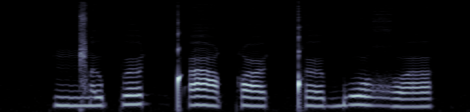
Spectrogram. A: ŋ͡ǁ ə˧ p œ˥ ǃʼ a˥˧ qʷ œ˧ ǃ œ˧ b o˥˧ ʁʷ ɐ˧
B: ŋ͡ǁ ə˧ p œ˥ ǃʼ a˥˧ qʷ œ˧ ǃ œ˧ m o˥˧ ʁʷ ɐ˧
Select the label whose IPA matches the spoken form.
A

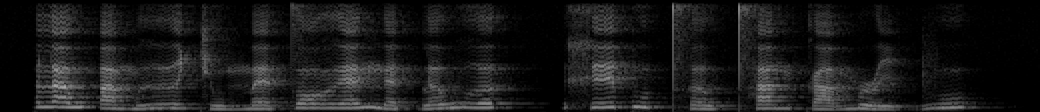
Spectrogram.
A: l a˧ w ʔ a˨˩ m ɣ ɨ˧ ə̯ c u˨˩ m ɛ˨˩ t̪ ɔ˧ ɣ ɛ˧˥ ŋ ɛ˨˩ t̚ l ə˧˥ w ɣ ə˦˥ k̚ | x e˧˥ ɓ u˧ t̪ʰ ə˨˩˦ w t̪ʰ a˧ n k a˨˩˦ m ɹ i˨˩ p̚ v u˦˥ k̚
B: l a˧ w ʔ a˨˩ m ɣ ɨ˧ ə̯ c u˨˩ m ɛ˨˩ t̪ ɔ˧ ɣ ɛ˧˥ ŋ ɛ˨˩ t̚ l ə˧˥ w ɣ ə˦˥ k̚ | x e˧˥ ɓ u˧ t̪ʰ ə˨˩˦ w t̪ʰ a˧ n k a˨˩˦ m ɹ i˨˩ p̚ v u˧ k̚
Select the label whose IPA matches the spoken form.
A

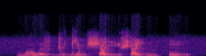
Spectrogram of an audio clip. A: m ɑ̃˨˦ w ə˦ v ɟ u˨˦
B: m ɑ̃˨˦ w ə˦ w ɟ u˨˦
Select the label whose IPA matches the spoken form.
A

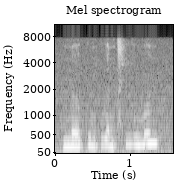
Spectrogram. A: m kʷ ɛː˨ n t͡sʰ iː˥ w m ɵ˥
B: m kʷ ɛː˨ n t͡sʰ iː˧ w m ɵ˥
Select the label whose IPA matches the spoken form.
B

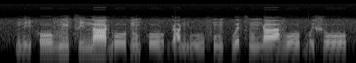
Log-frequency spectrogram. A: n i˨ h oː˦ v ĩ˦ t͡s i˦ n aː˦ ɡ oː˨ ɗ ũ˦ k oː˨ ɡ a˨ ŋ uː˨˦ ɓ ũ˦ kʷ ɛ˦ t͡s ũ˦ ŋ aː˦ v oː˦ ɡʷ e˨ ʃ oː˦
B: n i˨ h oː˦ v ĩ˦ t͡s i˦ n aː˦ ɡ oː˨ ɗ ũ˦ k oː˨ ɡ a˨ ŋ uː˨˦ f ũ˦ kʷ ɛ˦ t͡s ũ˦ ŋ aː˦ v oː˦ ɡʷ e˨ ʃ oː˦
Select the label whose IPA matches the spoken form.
B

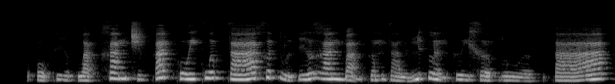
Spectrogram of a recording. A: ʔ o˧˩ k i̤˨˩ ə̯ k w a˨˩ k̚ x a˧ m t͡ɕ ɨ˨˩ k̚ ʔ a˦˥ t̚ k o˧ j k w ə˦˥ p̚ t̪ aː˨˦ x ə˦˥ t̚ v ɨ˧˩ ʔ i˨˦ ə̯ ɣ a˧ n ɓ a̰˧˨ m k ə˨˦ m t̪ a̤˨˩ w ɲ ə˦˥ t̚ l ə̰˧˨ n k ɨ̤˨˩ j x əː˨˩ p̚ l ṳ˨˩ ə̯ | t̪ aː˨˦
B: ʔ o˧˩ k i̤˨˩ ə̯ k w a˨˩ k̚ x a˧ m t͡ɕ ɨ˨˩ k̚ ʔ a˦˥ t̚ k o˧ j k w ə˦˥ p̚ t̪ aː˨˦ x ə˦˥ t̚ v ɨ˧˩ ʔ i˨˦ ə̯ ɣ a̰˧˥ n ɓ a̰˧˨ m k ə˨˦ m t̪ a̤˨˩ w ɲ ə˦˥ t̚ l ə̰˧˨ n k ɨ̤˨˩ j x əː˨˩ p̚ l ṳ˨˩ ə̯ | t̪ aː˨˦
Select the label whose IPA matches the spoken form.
A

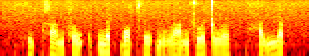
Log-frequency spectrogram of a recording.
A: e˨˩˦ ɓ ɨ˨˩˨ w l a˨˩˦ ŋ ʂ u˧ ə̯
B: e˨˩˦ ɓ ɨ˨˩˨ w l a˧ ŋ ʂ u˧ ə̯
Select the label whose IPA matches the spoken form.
A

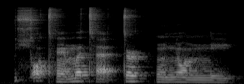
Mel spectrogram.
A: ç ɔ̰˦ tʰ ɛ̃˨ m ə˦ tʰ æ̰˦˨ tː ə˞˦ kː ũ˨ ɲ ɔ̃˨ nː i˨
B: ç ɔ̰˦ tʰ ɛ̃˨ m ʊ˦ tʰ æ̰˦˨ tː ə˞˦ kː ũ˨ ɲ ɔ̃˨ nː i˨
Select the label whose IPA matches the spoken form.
A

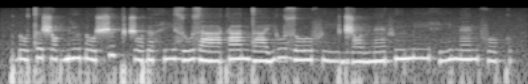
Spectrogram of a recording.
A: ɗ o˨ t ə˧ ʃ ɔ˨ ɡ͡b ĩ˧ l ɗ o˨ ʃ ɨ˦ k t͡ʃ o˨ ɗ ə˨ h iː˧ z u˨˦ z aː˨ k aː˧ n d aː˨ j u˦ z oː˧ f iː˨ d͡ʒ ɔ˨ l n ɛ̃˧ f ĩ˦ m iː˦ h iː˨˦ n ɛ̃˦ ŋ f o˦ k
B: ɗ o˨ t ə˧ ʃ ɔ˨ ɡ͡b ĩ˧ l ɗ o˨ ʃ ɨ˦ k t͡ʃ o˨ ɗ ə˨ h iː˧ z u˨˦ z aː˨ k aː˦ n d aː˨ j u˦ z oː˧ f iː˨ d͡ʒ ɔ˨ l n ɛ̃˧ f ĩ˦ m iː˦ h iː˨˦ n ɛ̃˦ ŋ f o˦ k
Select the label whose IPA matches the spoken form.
A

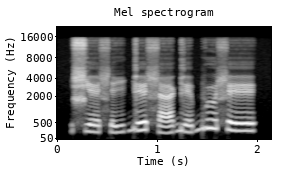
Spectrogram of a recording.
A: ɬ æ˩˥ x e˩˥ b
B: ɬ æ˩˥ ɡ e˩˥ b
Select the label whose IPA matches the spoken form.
B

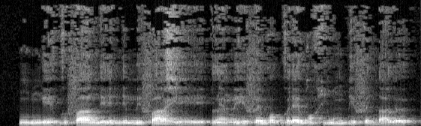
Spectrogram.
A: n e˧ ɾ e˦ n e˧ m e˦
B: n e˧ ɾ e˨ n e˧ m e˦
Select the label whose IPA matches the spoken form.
B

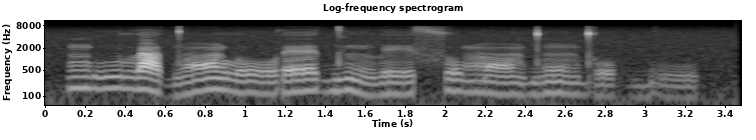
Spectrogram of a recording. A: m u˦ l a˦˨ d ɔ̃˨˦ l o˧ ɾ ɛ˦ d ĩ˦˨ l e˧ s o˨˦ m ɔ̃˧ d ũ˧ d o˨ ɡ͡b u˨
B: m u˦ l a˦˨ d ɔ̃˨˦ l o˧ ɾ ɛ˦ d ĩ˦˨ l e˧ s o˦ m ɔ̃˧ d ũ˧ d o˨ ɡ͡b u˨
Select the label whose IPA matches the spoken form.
B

